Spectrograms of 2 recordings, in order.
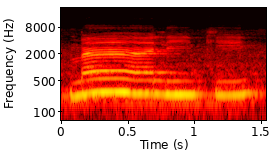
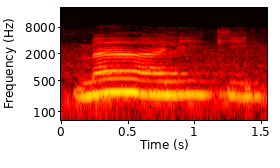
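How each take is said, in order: Both takes have the same delivery.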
